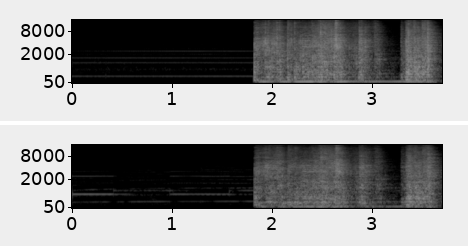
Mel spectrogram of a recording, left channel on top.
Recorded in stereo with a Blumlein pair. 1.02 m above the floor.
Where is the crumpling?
60° left, 0.8 m.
